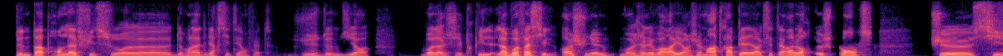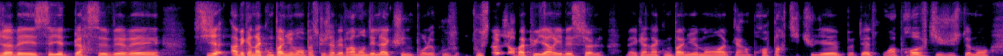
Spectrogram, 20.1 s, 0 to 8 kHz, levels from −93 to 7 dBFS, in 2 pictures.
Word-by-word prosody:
De 145 - -1
ne 145 - -3
pas 180 +5 +6
prendre 180 -3 -3
la 135 -1 +4
fuite 165 +5 -8
sur, 130 -7 -4
heu, 110 -2 -2
devant 120 +4 -8
l'adversité 115 0 -5
en - - -10
fait, - - -20 0.2
juste 125 +4 -9
de 115 0 -6
me 110 - -9
dire: 110 0 -4 0.5
«Voilà, 120 -2 +1
j'ai 100 0 -11
pris 135 +8 -9
l 135 - -2
la 135 0 +5
voie 155 +2 +8
facile. 150 - +2
Oh 210 - +1
je - - -4
suis 195 - -7
nul, 225 -6 -1
bon 115 - -5
je 115 - -4
vais 120 - -2
aller 115 - 0
voir 115 0 +2
ailleurs, 120 -3 +2
je 120 - -6
vais - - -4
me 120 - -1
rattraper 125 +1 +2
ailleurs» 125 0 +3
et - - -15
cetera. 135 +2 -2
Alors 140 -2 +2
que 135 - -4
je 130 - -5
pense 185 +2 0 0.6
que 130 -3 +3
si 150 +5 -3
j'avais 145 -1 +5
essayé 145 +2 +2
de 135 - -13
persévérer, 140 +4 +2 0.3
si 195 +2 +4
avec 160 +4 +5
un 185 - +3
accompagnement, 170 -4 +5
parce 125 0 -6
que 125 - -7
j'avais 125 -1 -1
vraiment 135 +3 +1
des 135 - +2
lacunes 130 -1 0
pour 115 - -8
le 110 - -5
coup, 110 +2 -16
t - - -18
tout 145 - -7
seul 165 +5 -2
j'aurais - - -1
pas 140 - +7
pu 155 +2 -3
y 140 - +4
arriver 130 0 +2
seul 105 -4 -4 0.2
mais - - -13
avec 115 - -9
un 125 0 -3
accompagnement, 135 +3 -2
avec 130 - -4
un 110 0 -8
prof - - -9
particulier 130 +5 -4
peut-être 130 +1 -6
ou 110 - -7
un - - -7
prof 130 +5 0
qui 120 - -10
justement, 115 +3 -7
130 Hz, 255 wpm, -24 LUFS, 120-145 Hz, 0.6 s, voie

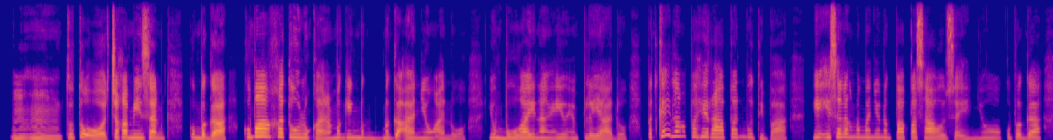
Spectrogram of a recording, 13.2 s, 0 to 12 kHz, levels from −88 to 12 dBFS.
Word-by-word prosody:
Mm, 235 -4 -5
totoo 230 - +1
'tsaka 285 +1 +6
minsan 265 -2 +3 0.2
kumbaga 265 -7 +4 0.2
kung 310 +2 -3
makakatulong 335 -5 +6
ka 215 0 0
maging 280 +1 -3
mag 275 -3 -6 0.2
magaan 245 0 +1
'yung 255 0 -6
ano, 195 -6 -8 0.3
'yung 270 -3 -3
buhay 260 +1 +1
ng 265 0 -3
iyong 255 0 -5
empleyado, 220 -6 -5 0.2
ba't 305 - -8
kailangang 405 -2 -1
pahirapan 310 -3 0
mo 315 -2 -9
'di 230 -5 -13
ba. 210 +3 -6 0.3
Iisa 305 +2 +1
lang 305 -1 -3
naman 300 0 -5
'yung 295 -1 -7
nagpapasahod 255 -2 0
sa 230 +1 -2
inyo, 240 +4 -12
kumbaga 260 0 -4
260 Hz, 145 wpm, -23 LUFS, 240-295 Hz, 0.3 s, tsaka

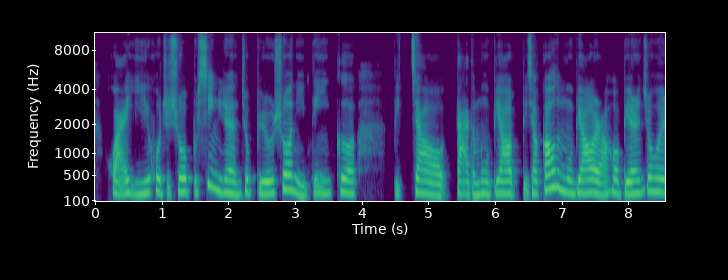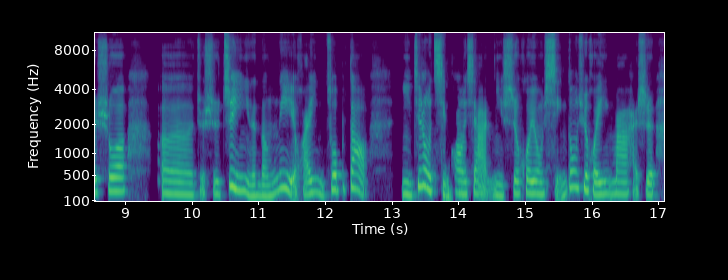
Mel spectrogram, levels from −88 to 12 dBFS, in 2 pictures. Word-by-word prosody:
怀 - - 0
疑 195 -1 -1
或 220 +1 0
者 210 - -8
说 220 -1 +2
不 215 -1 -9
信 250 +3 -1
任？ 195 -3 +1
就 215 +2 -2
比 210 -1 -7
如 190 +1 +4
说 255 +5 +3
你 195 -9 -2
定 105 -8 -6
一 - - -7
个 200 -3 +1 0.5
比 - - -9
较 185 -6 +1
大 190 -1 +1
的 185 - -5
目 185 +2 -1
标、 195 +1 +2
比 195 0 -8
较 200 - -1
高 250 +8 +6
的 290 - +1
目 215 -5 0
标， 205 +1 +4
然 195 +2 +2
后 210 -2 0
别 190 0 +2
人 200 +2 +1
就 230 -1 0
会 215 -1 +2
说 230 +1 +1 0.5
呃， 190 -2 0
就 175 - -9
是 190 - -4
质 295 +12 +3
疑 250 -4 +4
你 215 -6 -1
的 165 - 0
能 165 +4 -2
力， 265 -4 +2
怀 - - -2
疑 205 - 0
你 190 -4 -5
做 220 +10 +2
不 255 +1 -8
到。 275 0 -1 0.5
你 185 -2 -1
这 175 - -1
种 290 -6 +4
情 205 -8 -3
况 195 0 -1
下， 195 +1 -2
你 170 - -2
是 185 +4 -2
会 195 +1 +1
用 195 -1 +2
行 180 -2 -5
动 285 +3 0
去 275 -2 +1
回 185 -6 +2
应 190 0 -3
吗， 190 0 -1
还 185 - -7
是 175 -1 -2
200 Hz, 240 characters per minute, -21 LUFS, 185-220 Hz, 0.5 s, 高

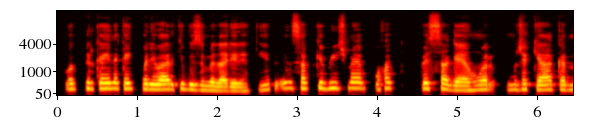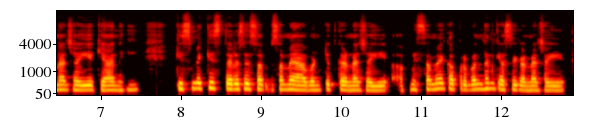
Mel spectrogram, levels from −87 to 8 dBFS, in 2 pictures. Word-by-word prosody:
और 195 - +1
फिर 215 - +1
कहीं 210 0 +6
न 215 - +2
कहीं 205 - +6
एक 205 - -18
परिवार 180 -1 +6
की 195 - +1
भी 180 -1 +3
ज़िम्मेदारी 145 -5 +2
रहती 130 +5 -10
है। 175 - -4
तो 215 - -4
इन 220 - -3
सब 210 0 +2
के 225 - +3
बीच 220 +1 -2
में 225 -1 +3 0.2
बहुत 215 +4 -3 0.3
पिस-सा 210 -1 +4
गया 155 -1 +4
हूँ 155 +3 -3
और 180 - 0 0.2
मुझे 175 +2 -3
क्या 170 0 +4
करना 170 0 0
चाहिए, 165 -1 0
क्या 160 0 +1
नहीं, 165 +2 -9 0.5
किसमें 205 +1 0
किस 220 -1 0
तरह 190 -1 +5
से 195 +1 +2
स 185 -1 +1 0.2
समय 180 0 +1
आवंटित 165 +2 -1
करना 155 -1 +1
चाहिए, 150 -1 -2 0.2
अपने 150 +4 -9
समय 185 +4 -1
का 190 - +4
प्रबंधन 185 +4 -1
कैसे 175 -2 -1
करना 150 -1 -1
चाहिए? 150 0 -4
175 Hz, 210 wpm, -24 LUFS, 160-200 Hz, 0.5 s, कहीं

